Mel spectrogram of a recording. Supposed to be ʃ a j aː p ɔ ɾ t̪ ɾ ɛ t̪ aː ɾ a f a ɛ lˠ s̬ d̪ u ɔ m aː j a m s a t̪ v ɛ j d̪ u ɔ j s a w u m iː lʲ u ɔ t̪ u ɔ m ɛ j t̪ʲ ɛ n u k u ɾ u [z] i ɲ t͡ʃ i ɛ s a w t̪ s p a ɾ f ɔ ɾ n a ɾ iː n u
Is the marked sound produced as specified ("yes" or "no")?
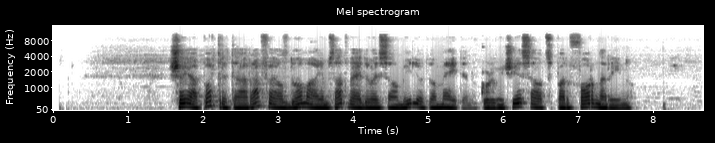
no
